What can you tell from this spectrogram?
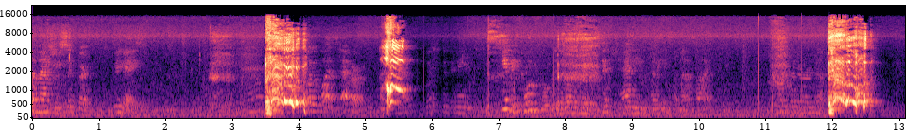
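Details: Sean coughing: three harsh, forceful coughs from a child, spaced several seconds apart, with quiet voices and room noise between.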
